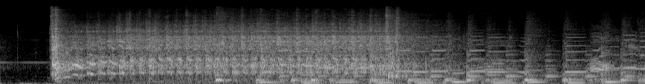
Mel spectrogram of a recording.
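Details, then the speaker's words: Square-body Chevy truck, in neutral, after its fuel pump was moved from the old tank to a new tank: starter churns in steady pulses about three a second but never fires; zero fuel pressure, and the pump is suspected dead. "i don't know what happened but there's zero fuel pressure"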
